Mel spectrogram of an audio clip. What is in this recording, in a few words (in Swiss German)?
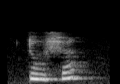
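"dusche", Alsatian; medecine; doucher se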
